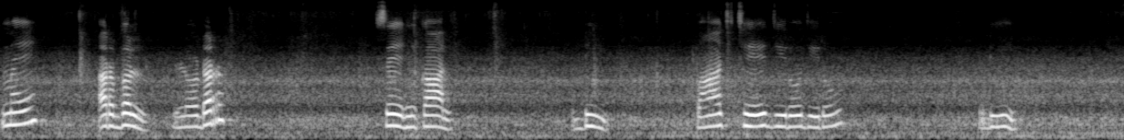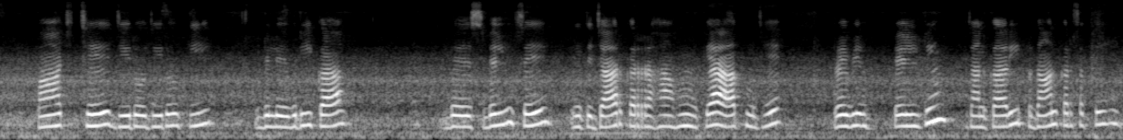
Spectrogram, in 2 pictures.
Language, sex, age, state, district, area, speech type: Hindi, female, 60+, Uttar Pradesh, Sitapur, rural, read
